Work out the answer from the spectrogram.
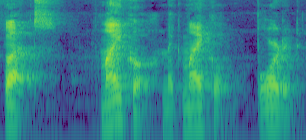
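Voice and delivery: spooky rhyming storybook read; story narration. A narrator's reading. Reading a creepy rhyming tale to kids, storyteller voice. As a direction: read it aloud like a bedtime ghost tale. Reads a spooky rhyme aloud.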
